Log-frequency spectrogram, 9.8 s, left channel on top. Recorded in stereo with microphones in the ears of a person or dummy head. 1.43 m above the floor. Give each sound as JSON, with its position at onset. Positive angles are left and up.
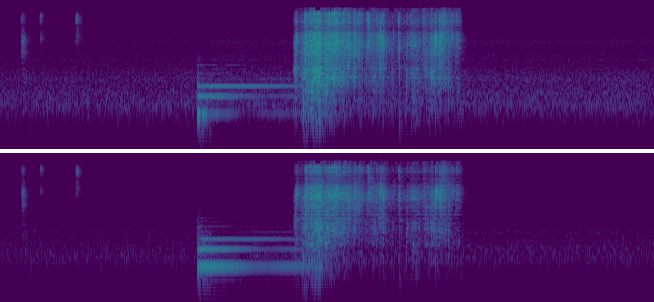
{"t": 0.3, "sound": "a splash", "side_deg": 35, "distance_m": 2.5}
{"t": 3.0, "sound": "a guitar", "side_deg": 15, "distance_m": 1.6}
{"t": 4.4, "sound": "crumpling", "side_deg": 35, "distance_m": 0.6}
